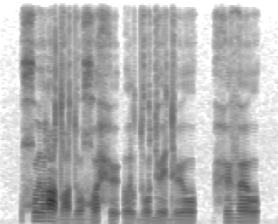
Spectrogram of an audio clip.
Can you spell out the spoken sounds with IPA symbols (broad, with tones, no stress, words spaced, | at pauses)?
χʷi˦o̯ ɾo˨dˤœ˨do˨ ʁʷɛ˦hø˨ʔɤ˨l do˦dø˨e̯dø˦o̯ | hø˦vœ˦o̯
